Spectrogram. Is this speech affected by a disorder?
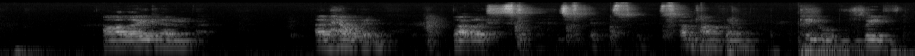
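Yes: stutter; stammer present since school years; difficulty saying things at work raising safety concerns, speech reportedly different when drunk; here repeated sounds, prolonged sounds.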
